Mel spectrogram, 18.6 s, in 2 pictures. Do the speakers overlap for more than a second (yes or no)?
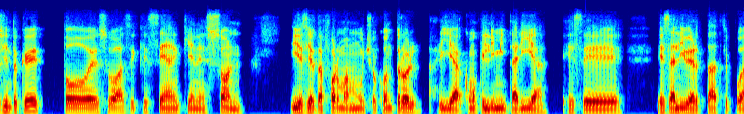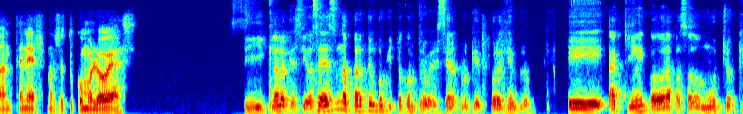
no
